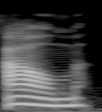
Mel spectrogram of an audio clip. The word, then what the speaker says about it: Om: The Biya mantra Om, pronounced Aum, will help balance his intuition and calm the mind.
